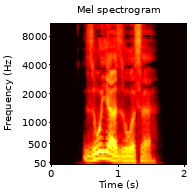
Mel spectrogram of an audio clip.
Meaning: soy sauce
- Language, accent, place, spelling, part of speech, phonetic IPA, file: German, Germany, Berlin, Sojasoße, noun, [ˈzoːjaˌzoːsə], De-Sojasoße.ogg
